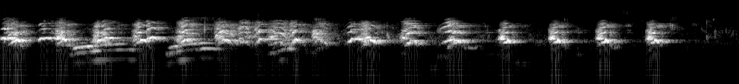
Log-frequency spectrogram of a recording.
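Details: Call ducks near a spray pool keep up a dense chorus of overlapping, brassy quacks that thins into single evenly spaced calls and fades out.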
